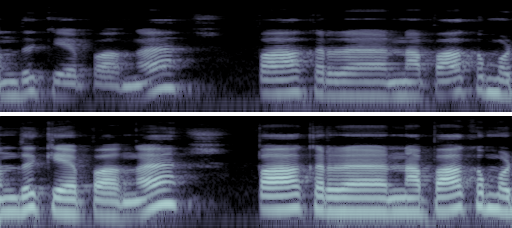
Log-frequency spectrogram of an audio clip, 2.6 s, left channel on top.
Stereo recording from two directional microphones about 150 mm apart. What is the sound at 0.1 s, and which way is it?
Speech, 45° right (ahead or behind).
